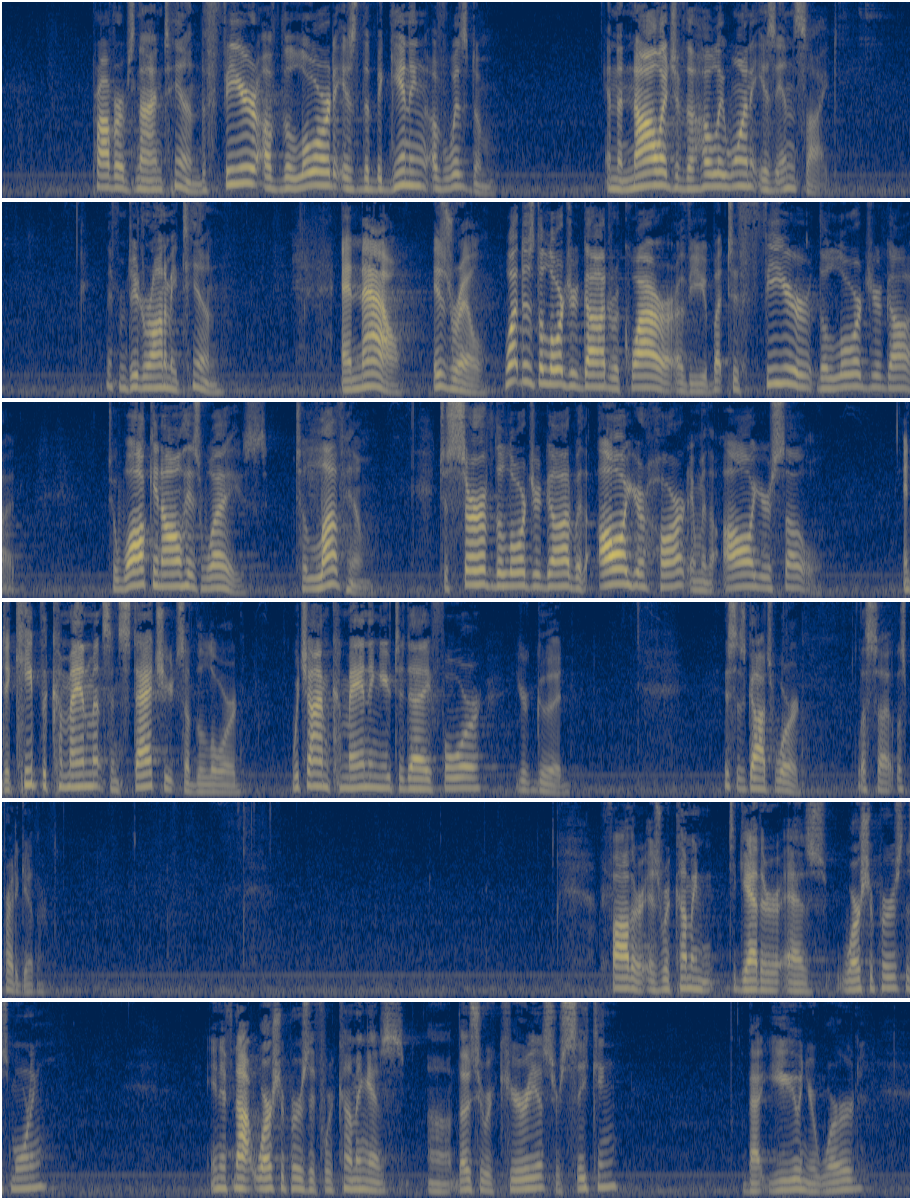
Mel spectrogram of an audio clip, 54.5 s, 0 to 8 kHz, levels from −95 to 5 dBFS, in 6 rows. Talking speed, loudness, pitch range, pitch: 135 wpm, -29 LUFS, 125-180 Hz, 155 Hz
